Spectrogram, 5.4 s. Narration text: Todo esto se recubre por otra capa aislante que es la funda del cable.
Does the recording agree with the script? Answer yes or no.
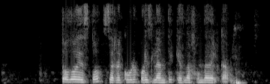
no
